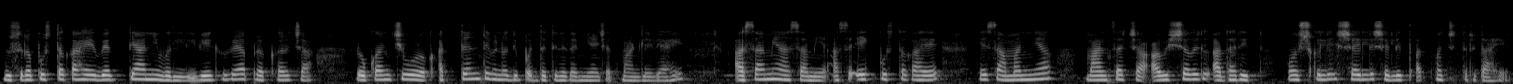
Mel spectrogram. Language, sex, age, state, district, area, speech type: Marathi, female, 18-30, Maharashtra, Osmanabad, rural, spontaneous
